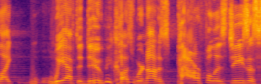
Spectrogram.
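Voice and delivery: normal talking voice

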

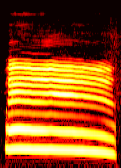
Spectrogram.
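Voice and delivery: long, high-pitched "wooo"; high squealed woo. Acted. Player squeals at the game.

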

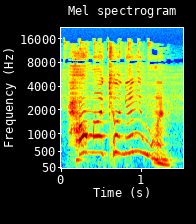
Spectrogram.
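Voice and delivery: squeaky falsetto mocking a victim; high mock whine. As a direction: put on a shrill cartoon voice of the player he killed.

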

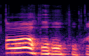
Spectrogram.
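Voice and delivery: loud, startled happy cry; real gleeful exclamation; delighted surprise. Real, not acted. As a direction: burst out with a big pleased oh. Finds surprise in the package.

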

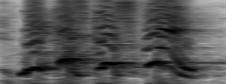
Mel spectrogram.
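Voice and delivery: a shrieking laugh at his own mess-up; exasperated laughing. Real, not acted. Frustrated at failing the level.

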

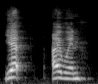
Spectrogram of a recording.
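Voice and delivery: high, loud victory cheering; ecstatic win. Real, not acted. Gamer screaming with joy after winning the match. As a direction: celebrate the win with squeals.

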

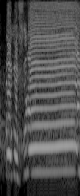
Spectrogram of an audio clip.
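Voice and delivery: slow, very loud urging cry; shouting encouragement. Real, not acted. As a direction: yell him toward goal. Urging the striker on.

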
